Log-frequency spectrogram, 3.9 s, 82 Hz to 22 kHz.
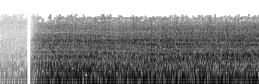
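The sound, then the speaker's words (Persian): The engine of a handmade, homemade car that reaches 100 km/h starts quieter, cuts out in a brief sharp break, then settles into a loud, steady, low rumbling drone that holds to the end. “این اتومبیل دستساز کاملا کاربردی است و تا 100 کیلومتر در ساعت هم سرعت می‌گیرد.”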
